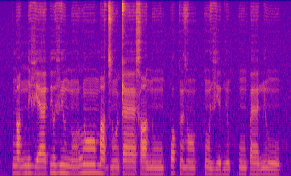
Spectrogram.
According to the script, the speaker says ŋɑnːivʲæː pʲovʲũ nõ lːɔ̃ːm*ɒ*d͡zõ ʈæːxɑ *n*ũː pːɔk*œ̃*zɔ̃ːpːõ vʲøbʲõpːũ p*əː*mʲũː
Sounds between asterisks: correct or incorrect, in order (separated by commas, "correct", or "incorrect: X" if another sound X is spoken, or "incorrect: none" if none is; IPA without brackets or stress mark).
incorrect: ɑ, correct, correct, incorrect: æː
